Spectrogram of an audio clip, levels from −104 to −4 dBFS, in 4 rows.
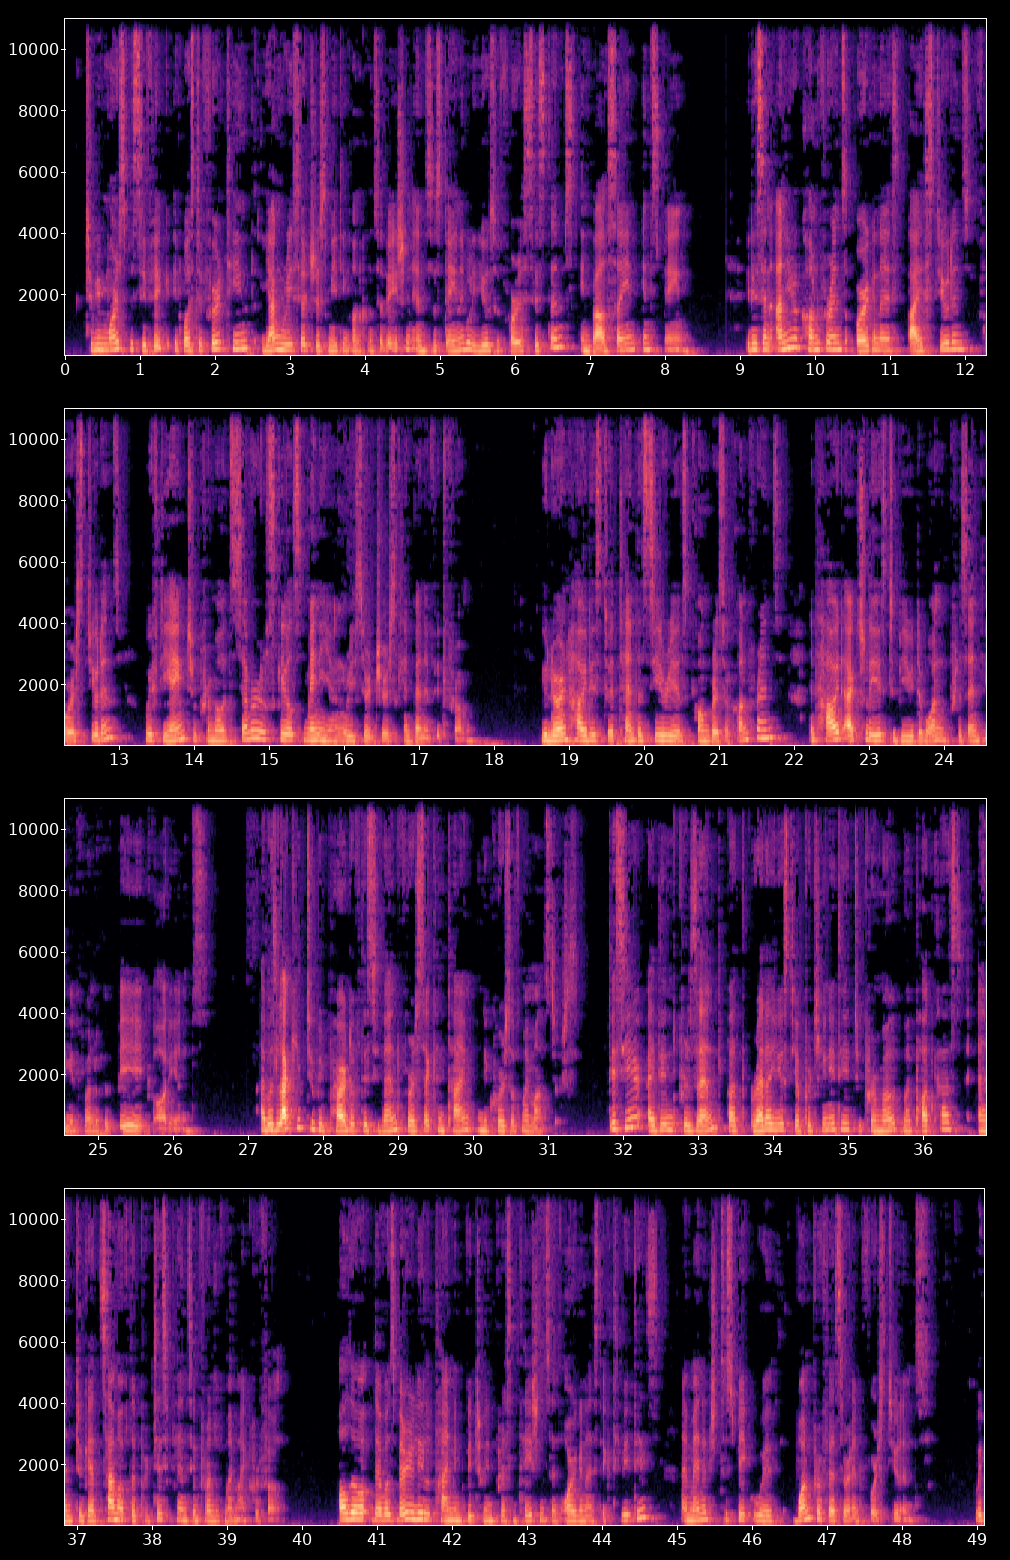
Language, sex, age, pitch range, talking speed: English, female, 20-39, 175-215 Hz, 175 wpm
